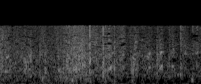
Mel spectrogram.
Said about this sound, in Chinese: 鸽子赶紧飞下去救蚂蚁，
